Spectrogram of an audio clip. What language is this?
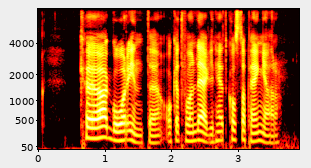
Swedish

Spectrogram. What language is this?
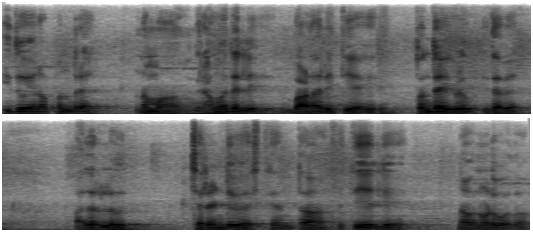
Kannada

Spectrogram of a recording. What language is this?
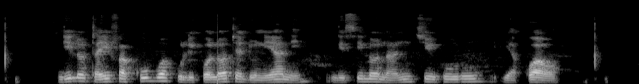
Swahili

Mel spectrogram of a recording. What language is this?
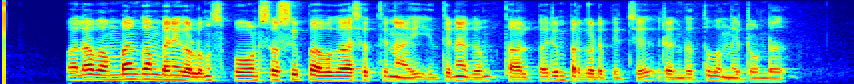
Malayalam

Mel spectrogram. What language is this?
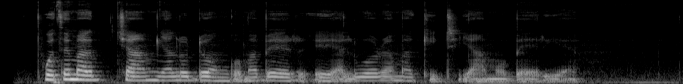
Luo (Kenya and Tanzania)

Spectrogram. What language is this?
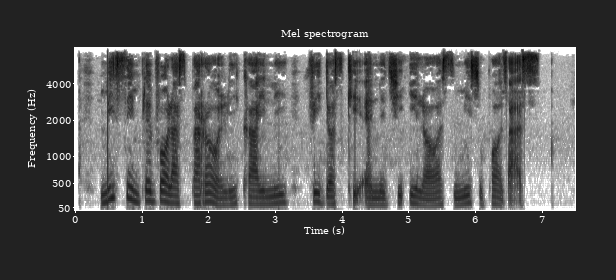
Esperanto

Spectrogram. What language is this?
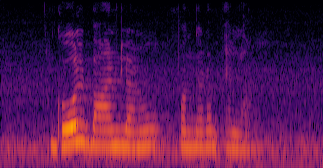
Telugu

